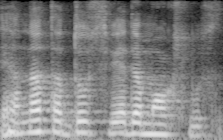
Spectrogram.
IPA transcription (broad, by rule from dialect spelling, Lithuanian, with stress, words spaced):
ɪ ɐˈnɐ tɐˈdʊ ˈsʲʋʲiɛdʲɛ ˈmoːkslˠʊs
